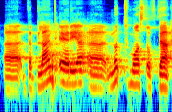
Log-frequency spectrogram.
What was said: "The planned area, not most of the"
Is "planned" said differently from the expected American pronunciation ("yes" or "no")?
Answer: yes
